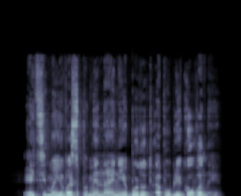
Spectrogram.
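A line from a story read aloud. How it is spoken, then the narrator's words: Sharp question. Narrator (Russian): резко спросил Блейк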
